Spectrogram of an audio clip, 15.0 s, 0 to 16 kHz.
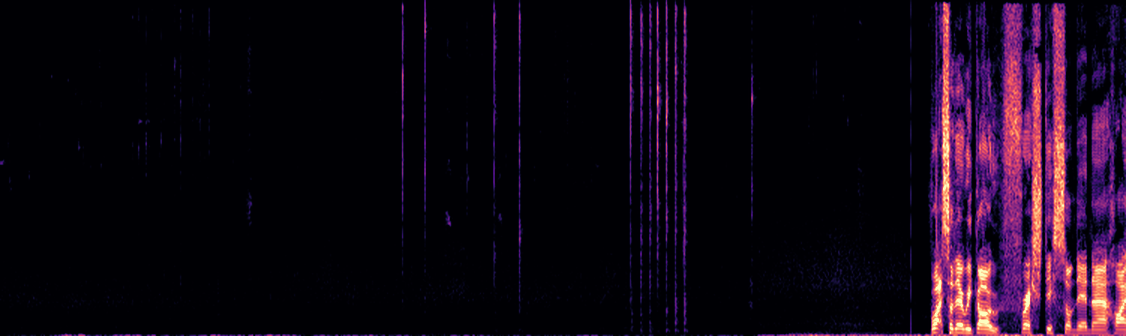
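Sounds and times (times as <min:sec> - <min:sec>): small hammer tapping metal pin: 0:08.4 - 0:09.2.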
